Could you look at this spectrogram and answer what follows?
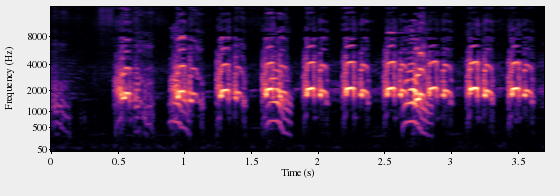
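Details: A male and female grey francolin pair call: loud, harsh, ringing notes repeated about three times a second, some slurring downward, overlapping in a rapid chorus.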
